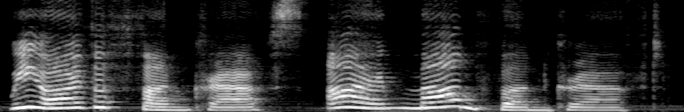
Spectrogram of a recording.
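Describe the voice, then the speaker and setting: A woman's voice: sits high, very animated, takes it slowly, fairly bright tone, faint music behind, voice pushed up, full character voice. A woman voicing a friendly, polite mother doll calling out from a box in a storybook.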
